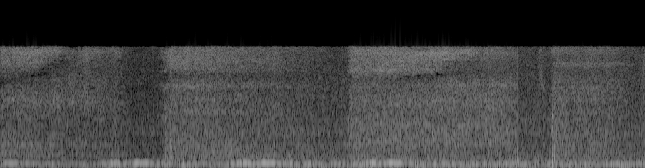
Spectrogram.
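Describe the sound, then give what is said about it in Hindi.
Slow, deep breathing through the right nostril with the left pressed closed by the thumb gives long, airy nasal hisses. A few drawn-out breaths are split by short pauses, soft and steady, with no talk. “आप left अंगूठे से left नासिका बंद करके right से गहरी सांस भर के”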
